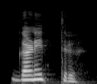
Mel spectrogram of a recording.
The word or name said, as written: गणित्र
